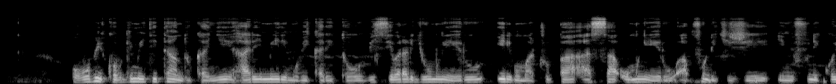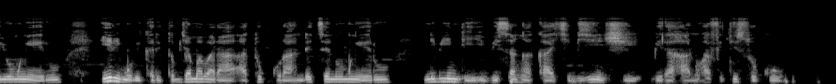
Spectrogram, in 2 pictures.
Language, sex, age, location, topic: Kinyarwanda, male, 25-35, Nyagatare, health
